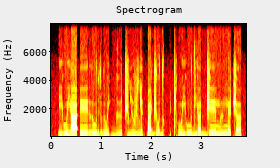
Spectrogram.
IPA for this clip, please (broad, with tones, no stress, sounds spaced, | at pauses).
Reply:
j uː˦ j aː˦ ʔ eː˦ r uː˦ d r u˨˥ j ɡ͡b ɨː˨˥ t͡ʃ ʎ ɨ˨˥ v ʎ ɛ˦ k͡p a˨˥ d͡ʒ o˦ d | cʰ u˨˥ j uː˦ d j ɐ˨˥ d d͡ʒ eː˦ m ɨ˨˥ ŋ ɛ˦ t͡ʃ ɐ˦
